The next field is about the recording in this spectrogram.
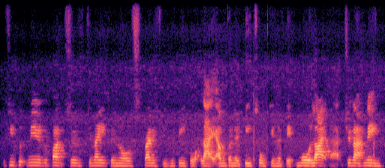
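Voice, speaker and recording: Bright-voiced London woman chatting. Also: fairly low pitch, level tone, fast, a little hiss or hum, rough recording. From West London. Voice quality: chatty, reading out comments. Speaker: livestream host. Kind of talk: casual chat.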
